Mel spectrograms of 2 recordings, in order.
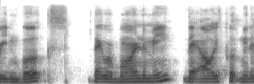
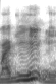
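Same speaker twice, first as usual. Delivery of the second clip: play-acted dim, blank, unbothered tone. Imitating someone who does not react when hit, mock deadpan reply. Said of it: "would not react to getting hit upside the head".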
